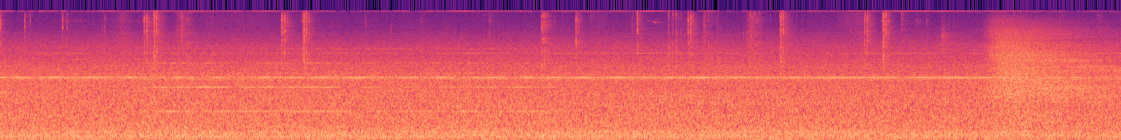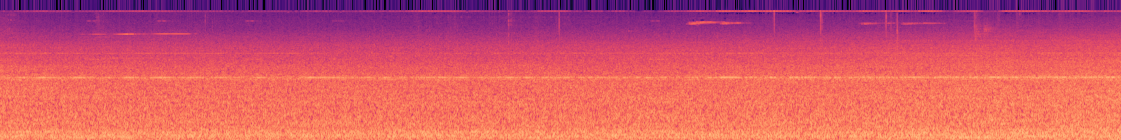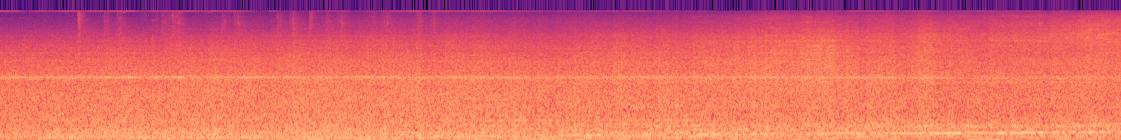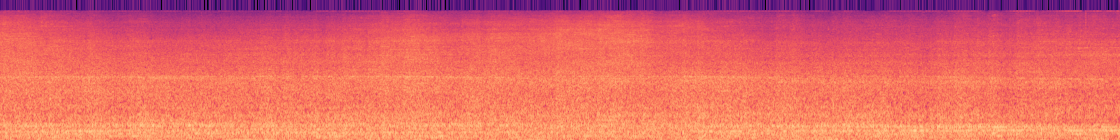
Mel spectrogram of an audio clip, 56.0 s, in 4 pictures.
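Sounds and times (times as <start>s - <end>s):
high steady whine: 0.0s - 56.0s
train equipment and blowers running: 0.0s - 56.0s
air hiss: 12.4s - 14.2s.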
